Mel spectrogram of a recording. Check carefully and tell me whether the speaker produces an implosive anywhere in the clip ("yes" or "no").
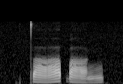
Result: yes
